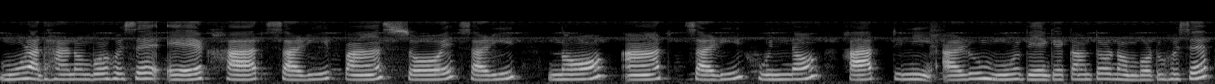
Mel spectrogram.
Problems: constant background noise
